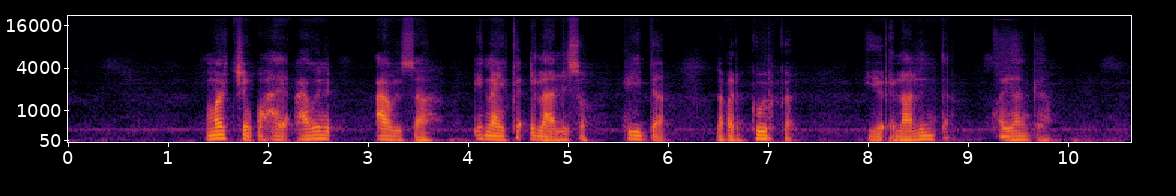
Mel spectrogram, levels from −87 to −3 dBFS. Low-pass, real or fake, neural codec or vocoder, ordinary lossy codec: none; fake; codec, 44.1 kHz, 2.6 kbps, DAC; none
